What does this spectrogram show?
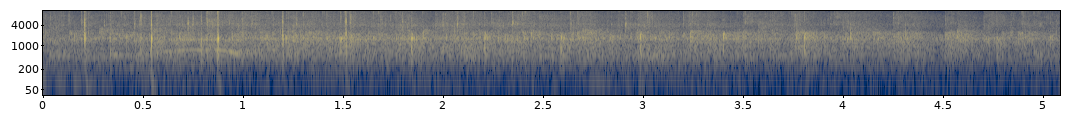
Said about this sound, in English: You guys can clap or anything like that.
